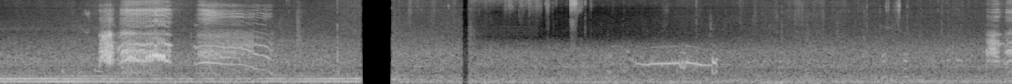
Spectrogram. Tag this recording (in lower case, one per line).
cluck
rooster
fowl
crowing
